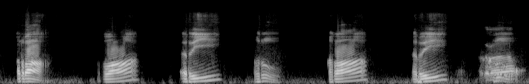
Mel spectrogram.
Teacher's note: Nah untuk roh pengucapannya dia tidak banyak getaran ya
